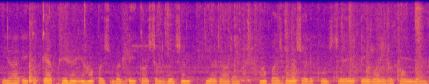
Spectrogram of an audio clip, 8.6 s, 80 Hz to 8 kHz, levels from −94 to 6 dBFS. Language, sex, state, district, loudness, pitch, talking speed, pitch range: Hindi, female, Chhattisgarh, Raipur, -19 LUFS, 195 Hz, 155 wpm, 190-200 Hz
